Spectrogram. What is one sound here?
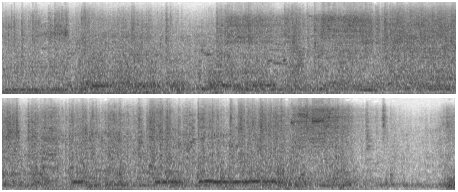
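Flames roar and crackle on a burning truck.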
